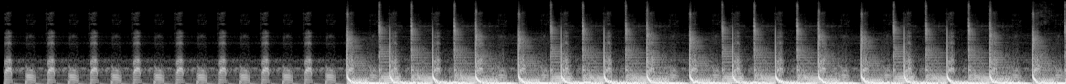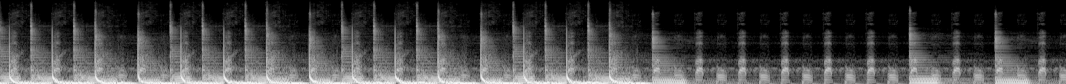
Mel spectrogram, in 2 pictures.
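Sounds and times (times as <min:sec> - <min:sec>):
automotivo beat: 0:03.5 - 0:18.0, 0:19.8 - 0:21.3.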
